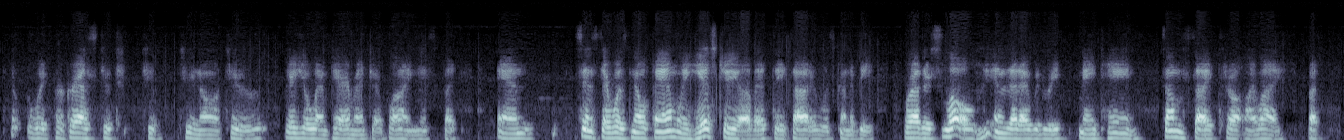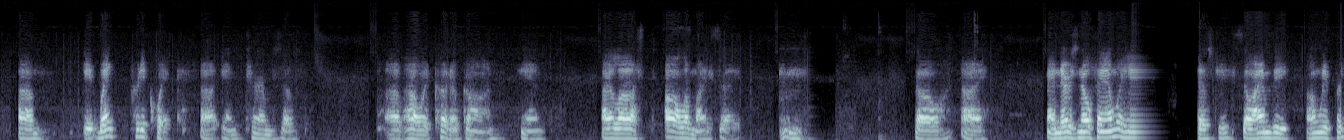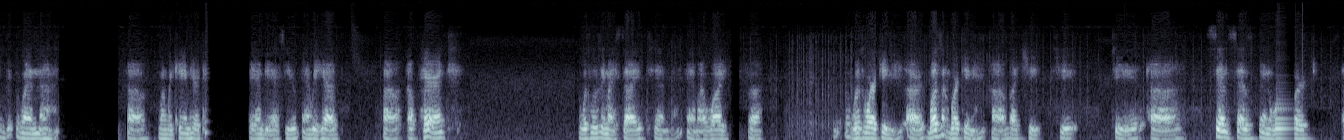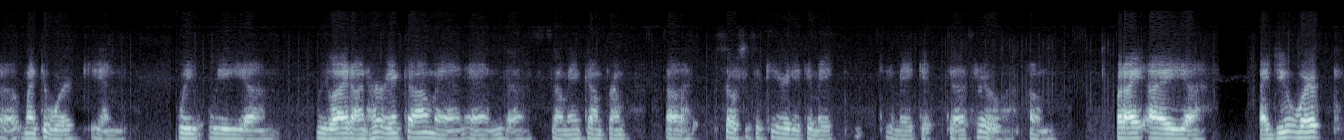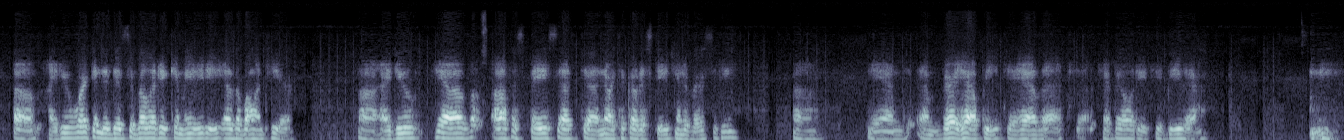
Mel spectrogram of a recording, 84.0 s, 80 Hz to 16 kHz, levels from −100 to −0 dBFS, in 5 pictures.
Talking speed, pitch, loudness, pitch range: 135 wpm, 125 Hz, -23 LUFS, 120-140 Hz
